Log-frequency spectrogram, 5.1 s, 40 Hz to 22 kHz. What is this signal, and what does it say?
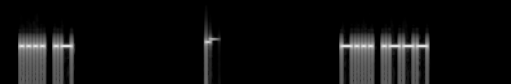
Morse code, heard as a keyed tone, about 36 wpm, 700 Hz. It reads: HA BJ
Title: Top Two Letter Combinations in Words 35wpm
